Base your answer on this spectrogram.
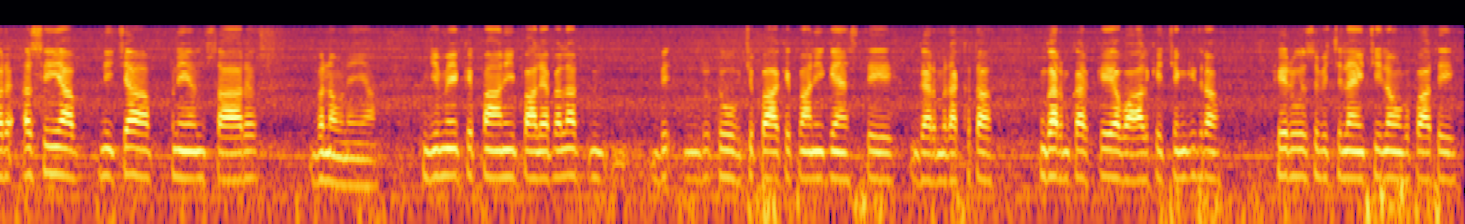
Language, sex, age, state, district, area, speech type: Punjabi, female, 60+, Punjab, Bathinda, urban, spontaneous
